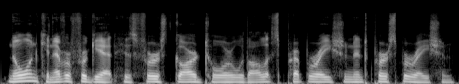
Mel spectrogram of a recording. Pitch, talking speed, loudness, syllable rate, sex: 115 Hz, 195 wpm, -17 LUFS, 5.4 syllables/s, male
